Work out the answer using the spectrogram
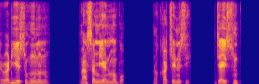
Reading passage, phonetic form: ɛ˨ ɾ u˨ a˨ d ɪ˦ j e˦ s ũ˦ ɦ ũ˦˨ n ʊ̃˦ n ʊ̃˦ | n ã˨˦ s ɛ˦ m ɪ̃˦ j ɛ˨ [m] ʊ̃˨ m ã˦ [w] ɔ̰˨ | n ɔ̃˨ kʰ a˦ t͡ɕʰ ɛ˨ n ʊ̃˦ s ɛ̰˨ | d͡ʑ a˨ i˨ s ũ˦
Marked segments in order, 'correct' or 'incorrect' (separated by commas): incorrect, incorrect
